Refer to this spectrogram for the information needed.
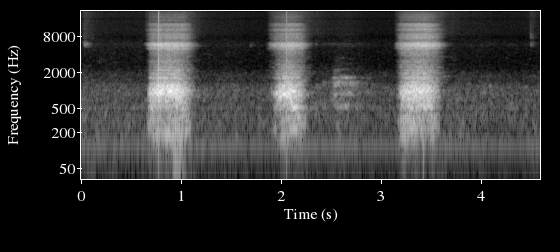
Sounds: Sniff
